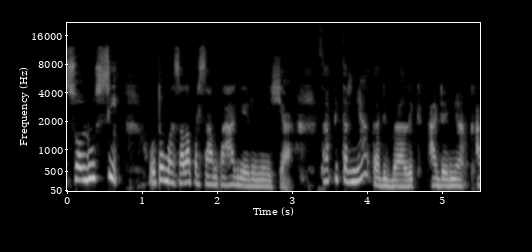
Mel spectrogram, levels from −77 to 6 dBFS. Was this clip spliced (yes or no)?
no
